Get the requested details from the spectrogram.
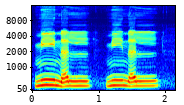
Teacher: اب نون کی زبر لام سے ملے گی، یہ الف پڑھنے میں نہیں آئے گا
